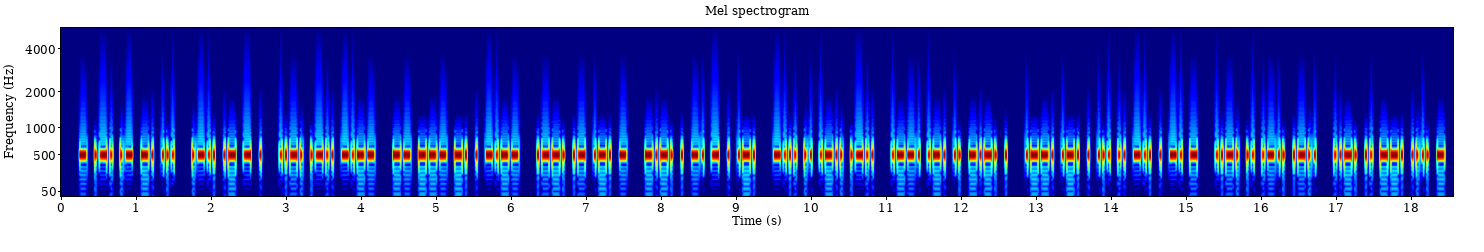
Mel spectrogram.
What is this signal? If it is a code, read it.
Morse code, heard as a keyed tone, about 34 wpm, 500 Hz. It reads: TRANS LATE FLY MONEY PART CENTER BILL PRICE PRESIDENT FILL FIGHT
